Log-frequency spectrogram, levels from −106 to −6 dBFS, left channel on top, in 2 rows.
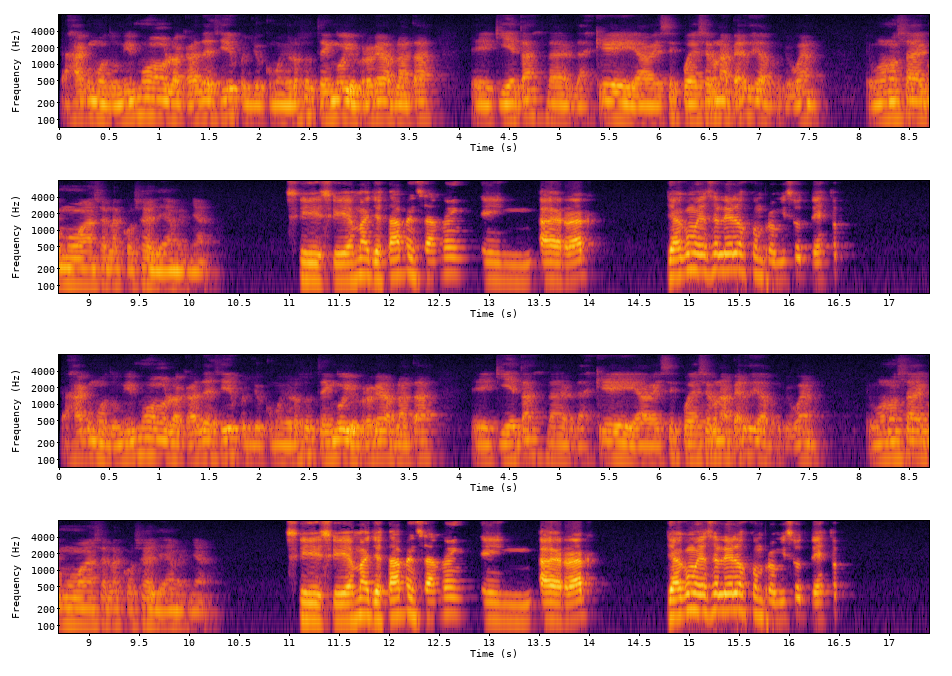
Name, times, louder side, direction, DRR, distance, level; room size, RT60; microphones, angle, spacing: voice 1, 0.0-3.7 4.1-7.5 8.1-10.2, left 2 dB, 85° left, 2.4 m, -30 dB
voice 2, 11.0-14.0 14.8-16.5, right 3 dB, 20° right, 0.3 m, -24 dB
9.4 x 3.7 x 3.4 m
head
